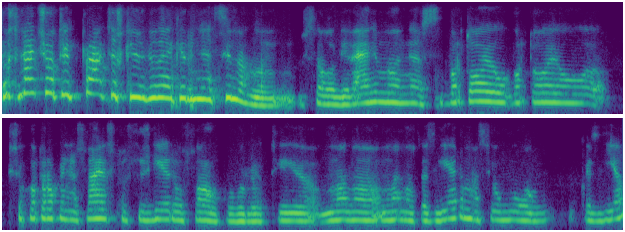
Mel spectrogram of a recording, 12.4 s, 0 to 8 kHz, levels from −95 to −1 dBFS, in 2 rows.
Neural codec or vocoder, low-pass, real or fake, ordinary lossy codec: codec, 24 kHz, 6 kbps, HILCodec; 7.2 kHz; fake; Opus, 16 kbps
